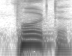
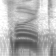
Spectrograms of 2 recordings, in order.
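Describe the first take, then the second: First: "Ford" with a tapped r and final t, foɾt; "Ford" pronounced properly with the r. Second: "Ford" said as fol, r dropped; "Ford" mispronounced as fol; Ford without r. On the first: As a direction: roll a light r in "Ford". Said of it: "Está bien, ¿no?". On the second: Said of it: "No R, ¿no?". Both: Shown as a demonstration.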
